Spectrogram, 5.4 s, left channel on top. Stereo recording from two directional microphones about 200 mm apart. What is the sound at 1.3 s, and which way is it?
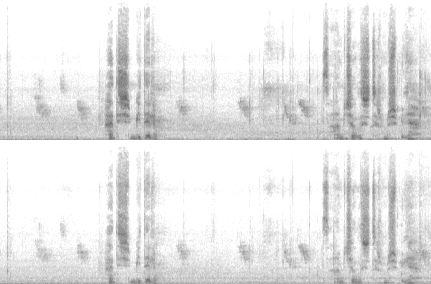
Speech, 10° right (ahead or behind).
